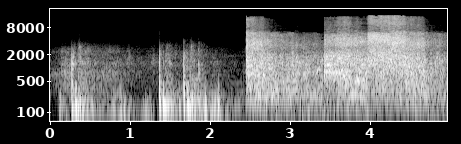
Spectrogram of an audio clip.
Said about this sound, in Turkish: Gece boyu top atışları devam etti.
